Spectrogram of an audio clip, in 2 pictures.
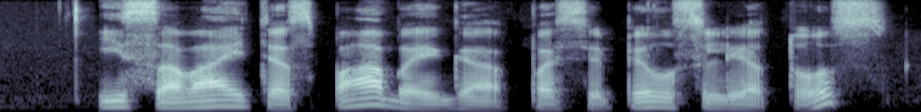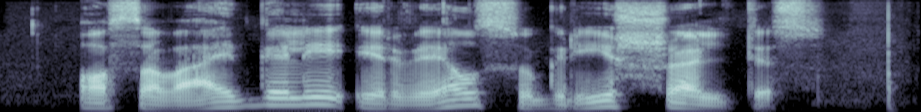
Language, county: Lithuanian, Alytus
